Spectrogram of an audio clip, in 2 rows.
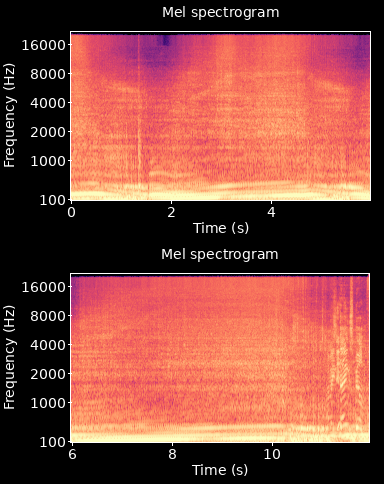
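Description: A turbocharged LFX V6 swapped into a Volvo wagon drones loudly from inside the car, its engine note rising and falling through several pulls and gear changes, with voices heard faintly over it.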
